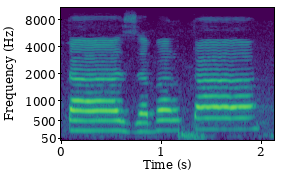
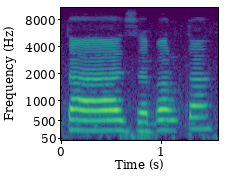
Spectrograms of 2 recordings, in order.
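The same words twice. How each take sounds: First: The final vowel is drawn out long. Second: The final vowel is short and not drawn out. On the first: The speaker calls it wrong. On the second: The speaker calls it right.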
